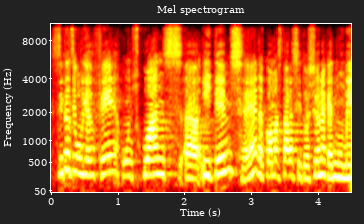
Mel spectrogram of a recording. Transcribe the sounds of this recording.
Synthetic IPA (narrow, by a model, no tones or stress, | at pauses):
sikəlˠziβuliəɱfeunskwanzəit̪emz̥ɛðəkɔməst̪aləsit̪uəsjoənəkɛt̪mume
